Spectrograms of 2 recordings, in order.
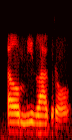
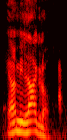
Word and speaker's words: El Milagro: of people miss that the I is pronounced like a double E. So it's not El Milagro, it's El Milagro. El Milagro.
